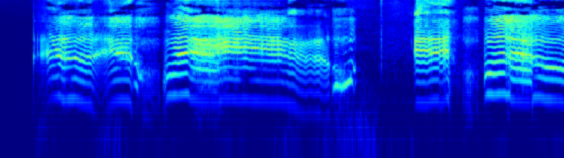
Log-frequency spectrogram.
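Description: A two-month-old baby cries loudly in several long, wailing bursts with brief gasping pauses between them, the cries rising and falling in pitch.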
